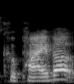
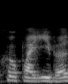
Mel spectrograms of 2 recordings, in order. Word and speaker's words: copaiba: Next is copaiba, or copaiba, depending on how you pronounce it.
